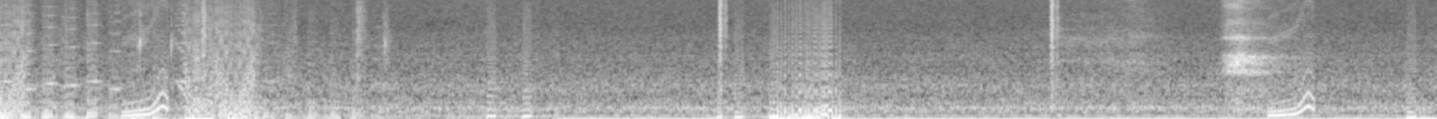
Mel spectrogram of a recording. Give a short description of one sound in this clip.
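Short rising electronic chirps from a video game sound now and then.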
